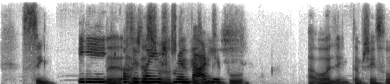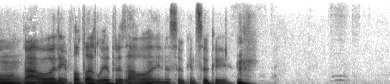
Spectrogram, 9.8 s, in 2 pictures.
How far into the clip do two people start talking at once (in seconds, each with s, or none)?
1.3 s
